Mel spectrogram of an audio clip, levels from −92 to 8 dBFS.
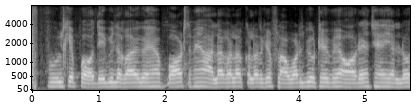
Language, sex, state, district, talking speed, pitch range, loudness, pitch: Hindi, male, Chandigarh, Chandigarh, 200 wpm, 140-150 Hz, -14 LUFS, 145 Hz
